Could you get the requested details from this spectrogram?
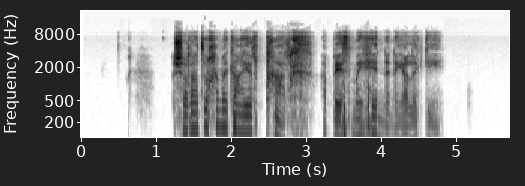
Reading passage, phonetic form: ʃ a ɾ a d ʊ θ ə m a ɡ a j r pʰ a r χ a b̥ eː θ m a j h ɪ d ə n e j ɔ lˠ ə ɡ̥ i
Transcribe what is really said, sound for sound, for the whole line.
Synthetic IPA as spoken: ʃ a ɾ a d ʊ χ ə m ə ɡ a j r pʰ a r χ a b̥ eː θ m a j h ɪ n ə n e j ɔ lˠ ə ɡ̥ i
